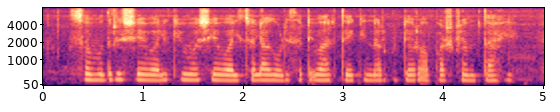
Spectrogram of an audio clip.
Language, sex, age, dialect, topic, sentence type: Marathi, female, 25-30, Standard Marathi, agriculture, statement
